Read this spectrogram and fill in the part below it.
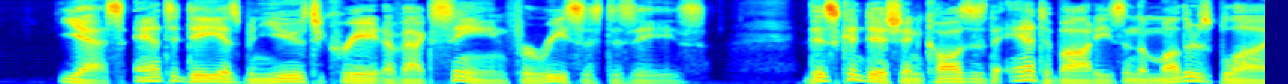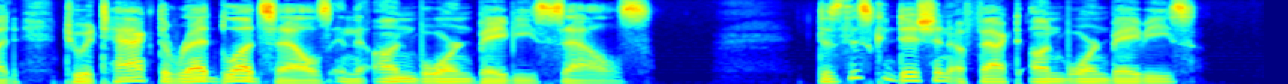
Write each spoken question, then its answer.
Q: Does this condition affect unborn babies?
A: Yes, this condition affects unborn babies.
